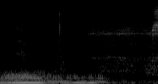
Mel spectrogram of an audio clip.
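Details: Male Nubian goat snoring while asleep in a stable: a deep, rumbling low snore lasting about one second, then fading into quiet breathing, with faint background hiss and a brief click.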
